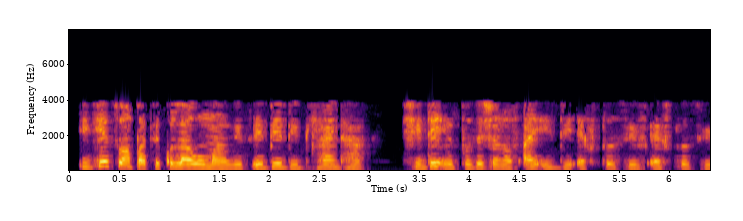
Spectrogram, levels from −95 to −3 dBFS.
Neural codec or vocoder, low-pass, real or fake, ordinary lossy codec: none; 7.2 kHz; real; AAC, 16 kbps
